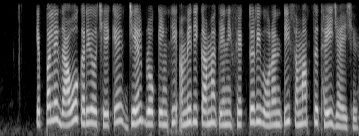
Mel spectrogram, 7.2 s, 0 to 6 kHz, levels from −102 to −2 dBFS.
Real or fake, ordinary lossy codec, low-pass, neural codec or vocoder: fake; none; 5.4 kHz; codec, 44.1 kHz, 7.8 kbps, DAC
